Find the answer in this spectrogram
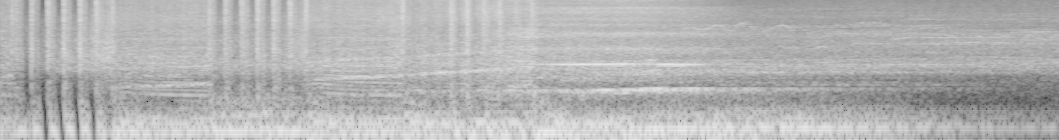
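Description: Electronic promo music with a heavy bass line and rapid, chopped stutter beats. A rising sweep comes a few seconds in, and the music fades out over the last couple of seconds.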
